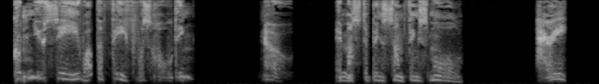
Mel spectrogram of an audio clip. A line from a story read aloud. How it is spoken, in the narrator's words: Ron whispered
